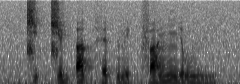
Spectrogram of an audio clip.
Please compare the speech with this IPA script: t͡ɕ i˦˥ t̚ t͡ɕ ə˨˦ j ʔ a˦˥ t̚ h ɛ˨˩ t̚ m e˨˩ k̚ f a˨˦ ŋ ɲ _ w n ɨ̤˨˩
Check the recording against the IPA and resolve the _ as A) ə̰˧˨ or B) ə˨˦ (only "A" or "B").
B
